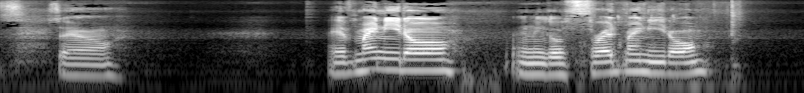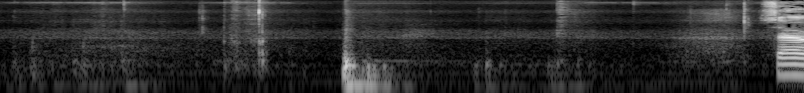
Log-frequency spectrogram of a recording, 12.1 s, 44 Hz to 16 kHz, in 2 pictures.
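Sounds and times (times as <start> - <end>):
dull thump: 8.6 - 9.8.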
